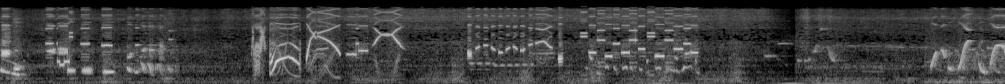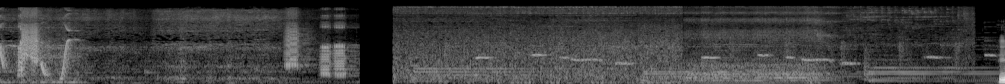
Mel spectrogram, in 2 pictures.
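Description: R2-D2-style robot sound effect: bursts of quick beeps, rising and falling whistles and warbling chirps over the first thirteen seconds or so. After a brief cut to silence, a softer tune of plain stepped notes plays.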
